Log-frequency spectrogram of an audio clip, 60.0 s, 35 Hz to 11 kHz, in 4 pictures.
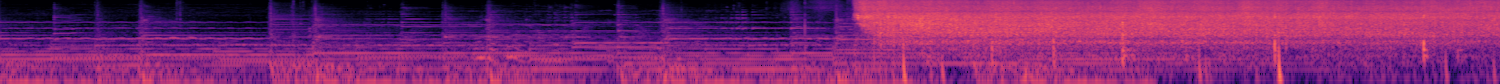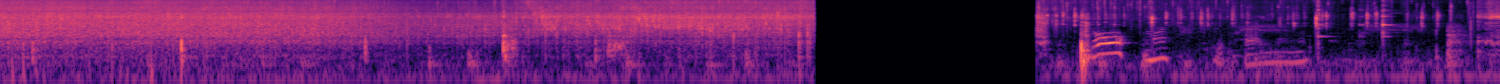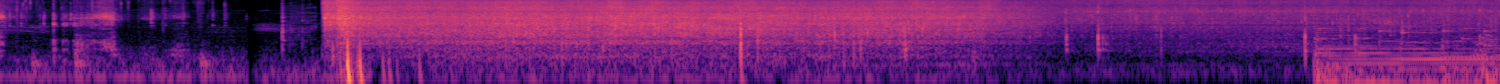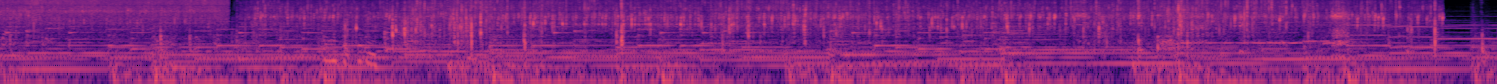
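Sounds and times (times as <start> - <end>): background music: 0.0 - 18.6, 43.2 - 59.9
fish frying in hot oil: 8.6 - 23.2, 25.4 - 31.9, 33.2 - 59.4.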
